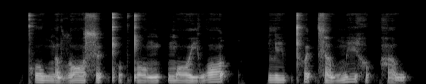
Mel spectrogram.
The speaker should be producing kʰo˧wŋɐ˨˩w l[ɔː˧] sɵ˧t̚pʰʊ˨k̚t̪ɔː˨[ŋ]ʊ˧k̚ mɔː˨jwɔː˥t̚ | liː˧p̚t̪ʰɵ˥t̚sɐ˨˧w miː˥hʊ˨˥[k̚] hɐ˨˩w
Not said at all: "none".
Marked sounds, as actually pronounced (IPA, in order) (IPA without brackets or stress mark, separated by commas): ɔː˧, ŋ, k̚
